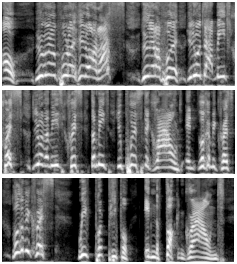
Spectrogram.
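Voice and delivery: high-pitched, incensed wrestling promo rant; Eddie Kingston. Retold or imitated. Co-host acts out wrestler threatening rival, high angry shouting. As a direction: imitate an outraged wrestler confronting his rival, voice pushed way up. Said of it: "Eddie's just like".

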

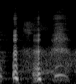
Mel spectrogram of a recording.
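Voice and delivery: a quick high giggle of surprise; startled little laugh; high surprised laugh. Real, not acted. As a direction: burst out laughing in disbelief. Surprised at stranger's question.

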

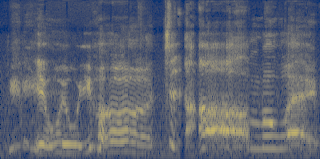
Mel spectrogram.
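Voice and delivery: put-on high, slow childish whine; mock baby wail. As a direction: wail it like a hurt toddler. Babyish parody, wailing.

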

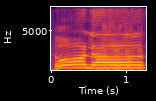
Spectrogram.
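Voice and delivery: high, bright sung greeting; sing-song hello. Real, not acted. Co-host greeting a radio listener, high sing-song hello. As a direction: call out a cheerful hello.

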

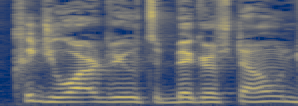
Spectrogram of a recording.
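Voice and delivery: ordinary talk

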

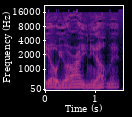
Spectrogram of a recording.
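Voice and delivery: high, urgent check-in; concerned call. Retold or imitated. Guard to fallen man, high concerned call. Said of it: "I'm like".

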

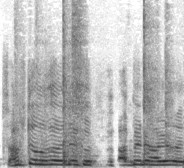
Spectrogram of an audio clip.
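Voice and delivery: high, loud hammed-up rapper brag; mock rapper voice. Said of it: "We got".

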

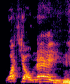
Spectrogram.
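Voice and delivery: high, slow demanding voice; mimicking the inmate. Imitating an inmate demanding an officer's name, high and slow. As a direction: stretch it out like a demand.

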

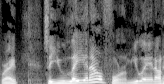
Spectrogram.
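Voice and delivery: normal talking voice

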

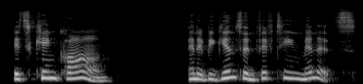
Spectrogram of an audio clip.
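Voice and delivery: put-on chirpy excited teen friend; cheerful young girl. Cindy voiced.

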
